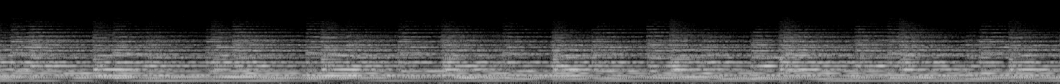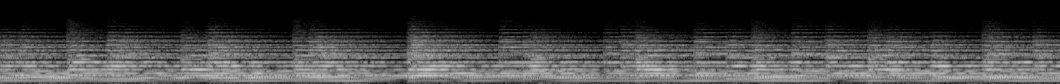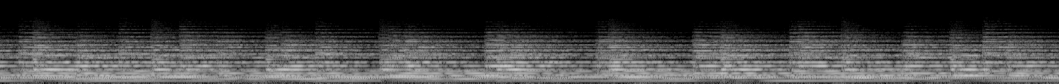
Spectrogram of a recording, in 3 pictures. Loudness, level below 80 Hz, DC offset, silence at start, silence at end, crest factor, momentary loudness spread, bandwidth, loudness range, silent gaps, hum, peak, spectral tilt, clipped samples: -20 LUFS; -54 dBFS; under 0.1%; 0 s; 0 s; 14 dB; 5 LU; 10 kHz; 1 LU; none; none; -4 dBFS; -6.5 dB/octave; under 0.1%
